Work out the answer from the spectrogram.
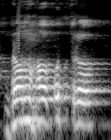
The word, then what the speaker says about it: ব্রহ্মপুত্র: এভাবে ব্রাহ্মণ, ব্রহ্মা, ব্রহ্মপুত্র, এই উচ্চারণগুলো আমাদের শুদ্ধ করে যেমন লিখতে হবে, তেমনি বলবার সময়ও এই উচ্চারণগুলোর প্রতি আমাদের সতর্ক দৃষ্টি রাখা জরুরি।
